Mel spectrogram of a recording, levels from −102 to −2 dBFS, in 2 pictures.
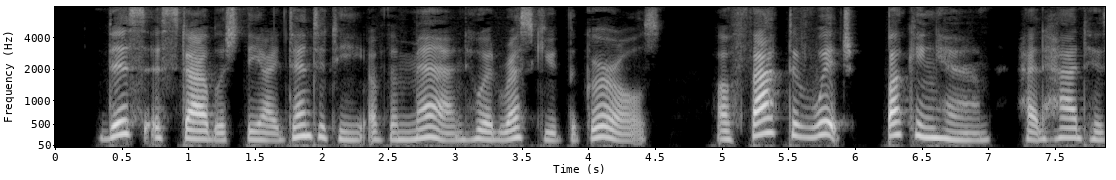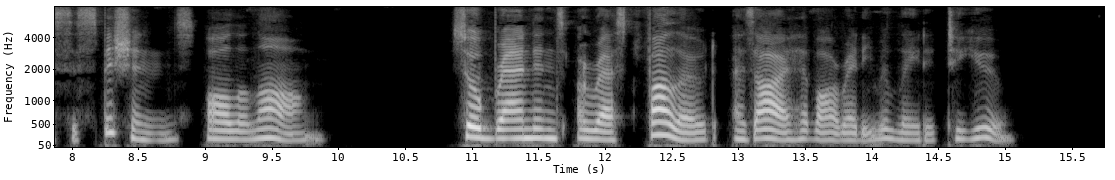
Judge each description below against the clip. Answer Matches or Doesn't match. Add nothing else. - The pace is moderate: Doesn't match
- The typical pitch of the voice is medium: Matches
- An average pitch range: Matches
